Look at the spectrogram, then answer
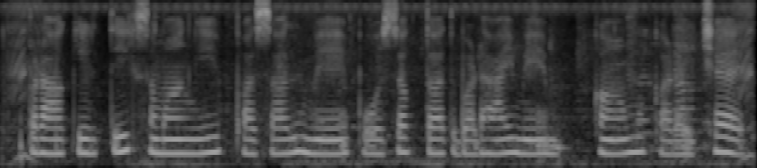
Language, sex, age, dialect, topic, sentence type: Maithili, female, 18-24, Angika, agriculture, statement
